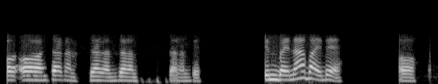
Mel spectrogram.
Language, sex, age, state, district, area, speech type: Bodo, female, 45-60, Assam, Udalguri, rural, conversation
